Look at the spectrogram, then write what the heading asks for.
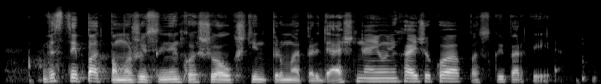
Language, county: Lithuanian, Vilnius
